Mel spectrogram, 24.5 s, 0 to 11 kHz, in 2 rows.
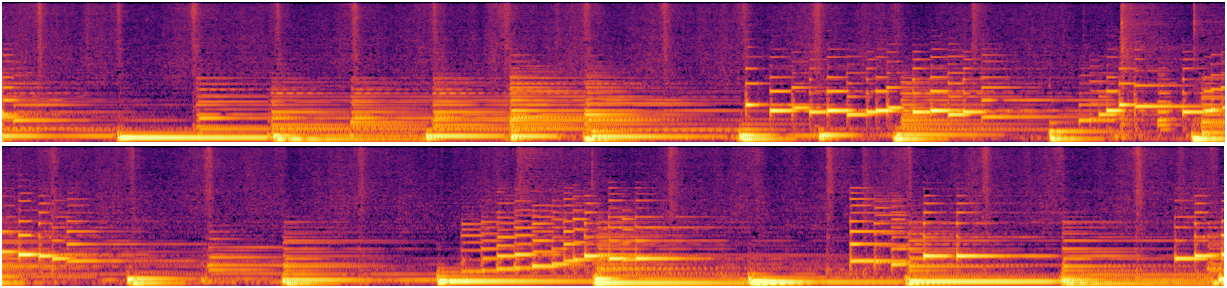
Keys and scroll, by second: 1.3 z, 11.2 c, 14.2 z.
